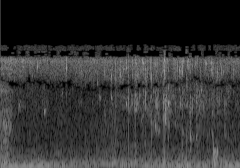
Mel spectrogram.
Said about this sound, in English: Let me pour you some coffee.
